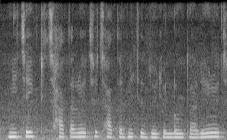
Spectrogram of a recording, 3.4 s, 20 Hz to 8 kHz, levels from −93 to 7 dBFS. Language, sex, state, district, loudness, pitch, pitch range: Bengali, female, West Bengal, Cooch Behar, -16 LUFS, 215 Hz, 205-230 Hz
